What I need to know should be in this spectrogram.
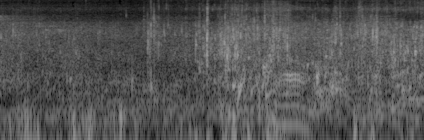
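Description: A canoe paddle dips and splashes in calm water.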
